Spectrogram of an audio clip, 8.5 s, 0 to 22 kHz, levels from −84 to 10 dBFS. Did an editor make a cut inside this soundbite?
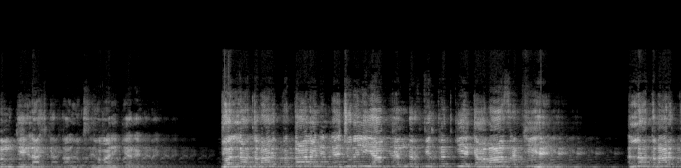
yes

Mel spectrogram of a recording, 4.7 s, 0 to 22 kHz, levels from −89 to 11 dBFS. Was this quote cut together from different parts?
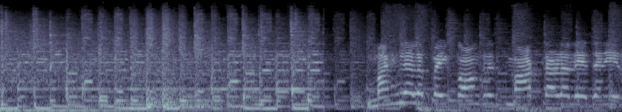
yes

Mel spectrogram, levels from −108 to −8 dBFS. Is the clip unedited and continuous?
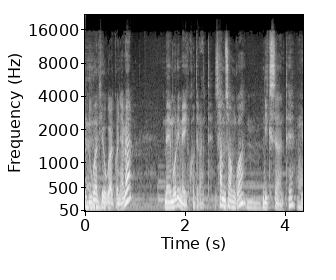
no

